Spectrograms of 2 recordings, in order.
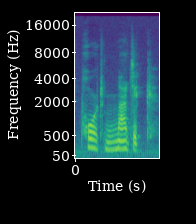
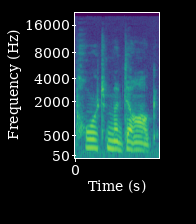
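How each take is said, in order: First: The name ends with a k sound. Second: The name ends with a hard g sound. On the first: It is said the way locals say it. The speaker calls it right. "but it's pronounced Portmadoc, I believe" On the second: It is said the way it is spelt. The speaker calls it wrong. "It's not pronounced that. It's spelt that way"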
